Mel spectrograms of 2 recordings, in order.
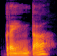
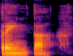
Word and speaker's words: treinta: First off, well, here we've got the number 30, treinta. Do we have a diphthong here? Yes, we do indeed. That E and that I form a diphthong, treinta. So it blends one into the next.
